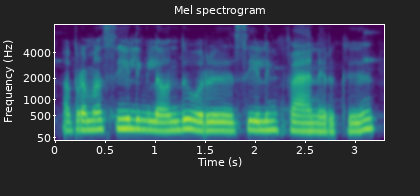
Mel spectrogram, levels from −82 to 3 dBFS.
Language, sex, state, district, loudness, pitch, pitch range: Tamil, female, Tamil Nadu, Kanyakumari, -15 LUFS, 185 Hz, 175-200 Hz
